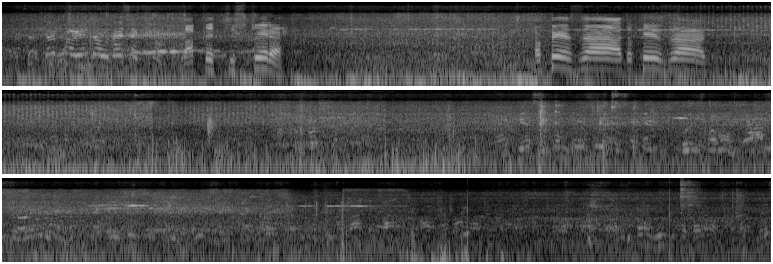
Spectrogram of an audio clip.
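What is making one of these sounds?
A crowd of men and women chatter on a busy street.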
